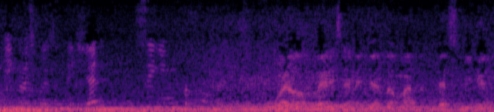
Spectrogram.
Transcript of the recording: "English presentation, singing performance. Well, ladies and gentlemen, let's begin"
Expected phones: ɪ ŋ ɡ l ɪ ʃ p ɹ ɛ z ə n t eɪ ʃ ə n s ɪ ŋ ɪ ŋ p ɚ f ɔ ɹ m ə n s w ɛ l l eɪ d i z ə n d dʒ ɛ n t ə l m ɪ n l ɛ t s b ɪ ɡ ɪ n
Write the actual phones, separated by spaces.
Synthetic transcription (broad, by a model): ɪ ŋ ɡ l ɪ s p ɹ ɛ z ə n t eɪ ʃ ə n s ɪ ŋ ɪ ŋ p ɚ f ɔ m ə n w ɛ l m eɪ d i s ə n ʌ dʒ ɛ n t ə l m ɪ n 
